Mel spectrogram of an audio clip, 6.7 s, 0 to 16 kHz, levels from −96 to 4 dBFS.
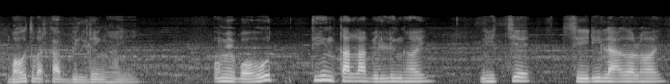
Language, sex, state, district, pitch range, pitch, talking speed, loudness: Hindi, male, Bihar, Vaishali, 125-145 Hz, 135 Hz, 125 wpm, -23 LUFS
